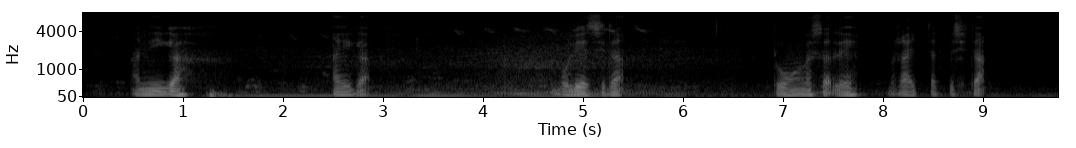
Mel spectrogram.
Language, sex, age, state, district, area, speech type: Manipuri, male, 30-45, Manipur, Imphal East, rural, spontaneous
